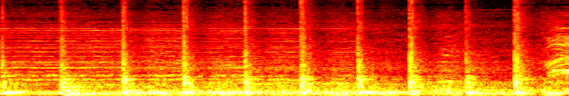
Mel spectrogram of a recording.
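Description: Powwow big drum struck in unison by several drummers with beaters, a steady beat of a little over two strokes a second that grows louder and slightly quicker toward the end, with the singing dropped low under it.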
